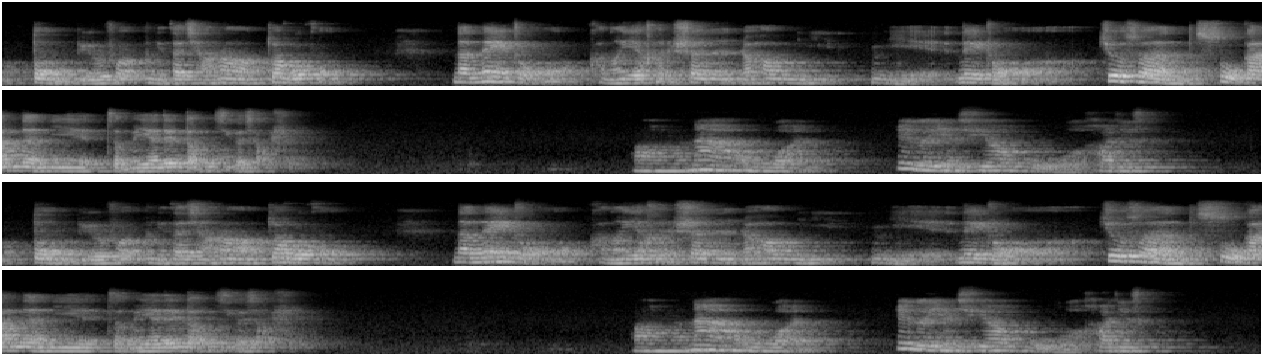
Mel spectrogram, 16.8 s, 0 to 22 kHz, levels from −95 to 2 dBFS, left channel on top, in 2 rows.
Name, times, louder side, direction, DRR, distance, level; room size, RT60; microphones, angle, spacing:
voice 1, 0.0-2.3 3.0-5.5 5.8-7.0 7.3-10.3, left 2 dB, 40° left, 0 dB, 0.4 m, -30 dB
voice 2, 12.6-13.8 14.4-16.0, right 1 dB, 40° right, -1 dB, 0.5 m, -34 dB
3.9 x 2.4 x 2.2 m, 1.0 s
head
